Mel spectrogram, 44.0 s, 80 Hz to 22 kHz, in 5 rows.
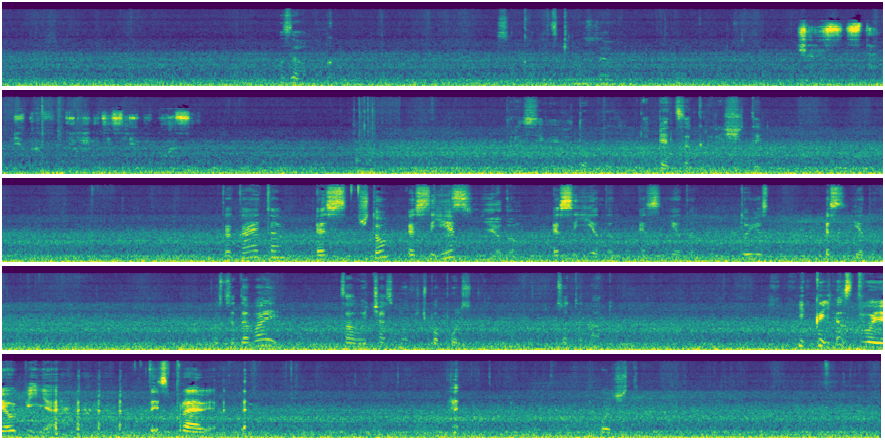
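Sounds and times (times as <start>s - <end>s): road and engine noise in car: 0.0s - 44.0s.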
